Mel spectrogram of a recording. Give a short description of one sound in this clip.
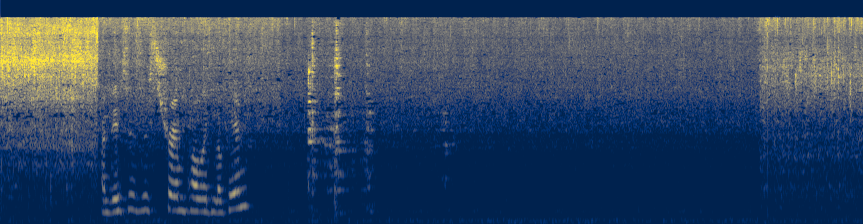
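A metal spoon scrapes and stirs in a pan.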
